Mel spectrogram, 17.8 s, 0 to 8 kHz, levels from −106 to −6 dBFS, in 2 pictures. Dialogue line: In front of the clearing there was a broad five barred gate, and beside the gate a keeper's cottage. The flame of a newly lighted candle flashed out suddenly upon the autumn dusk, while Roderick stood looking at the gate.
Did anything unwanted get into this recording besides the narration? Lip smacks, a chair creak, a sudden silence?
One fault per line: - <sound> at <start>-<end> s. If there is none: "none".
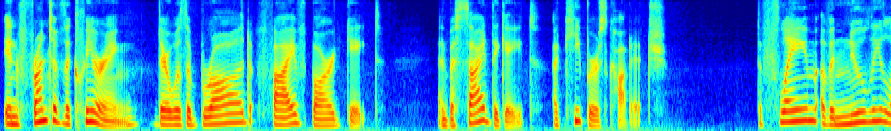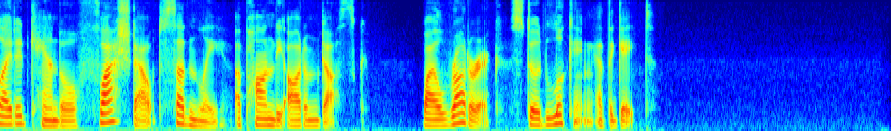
none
